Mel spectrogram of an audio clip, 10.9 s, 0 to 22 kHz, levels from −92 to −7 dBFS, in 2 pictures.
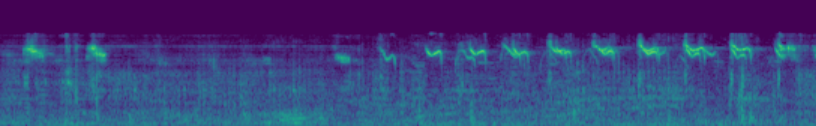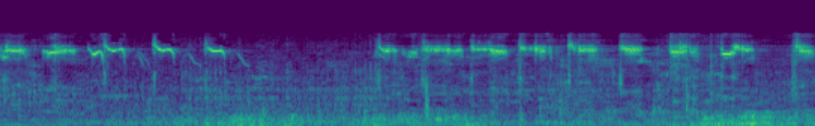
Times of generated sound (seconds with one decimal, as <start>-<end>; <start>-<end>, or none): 0.0-2.4; 5.2-6.0; 8.0-10.9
